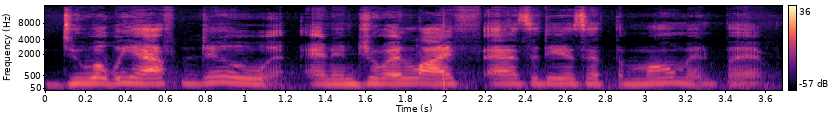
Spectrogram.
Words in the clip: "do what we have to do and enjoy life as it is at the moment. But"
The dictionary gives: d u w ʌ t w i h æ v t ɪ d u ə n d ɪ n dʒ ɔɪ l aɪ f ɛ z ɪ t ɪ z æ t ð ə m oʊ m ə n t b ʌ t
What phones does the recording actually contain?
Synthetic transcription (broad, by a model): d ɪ w ʌ t w i h æ f t ɪ d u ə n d ɪ n dʒ ɔɪ l aɪ f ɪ z ɪ t ɪ z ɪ t ð ə m oʊ m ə n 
